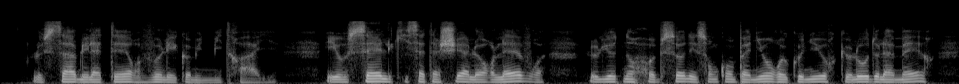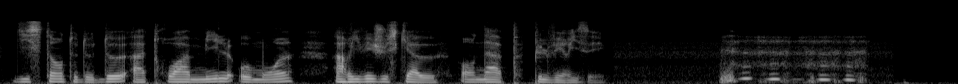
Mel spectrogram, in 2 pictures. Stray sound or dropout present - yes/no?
yes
